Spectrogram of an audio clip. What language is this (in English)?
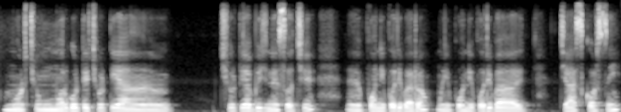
Odia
